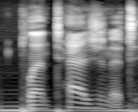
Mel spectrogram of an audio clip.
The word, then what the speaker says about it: Plantagenet: Plantagenate English, I believe, is how it's pronounced.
